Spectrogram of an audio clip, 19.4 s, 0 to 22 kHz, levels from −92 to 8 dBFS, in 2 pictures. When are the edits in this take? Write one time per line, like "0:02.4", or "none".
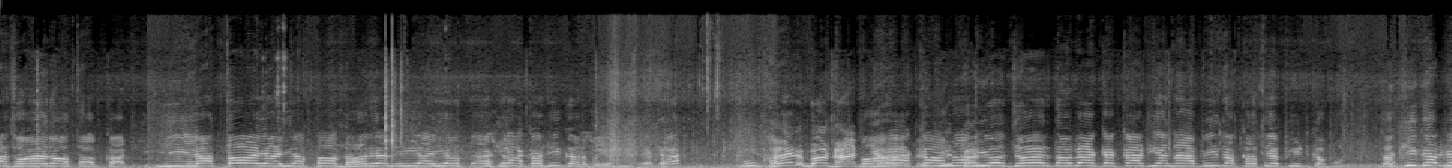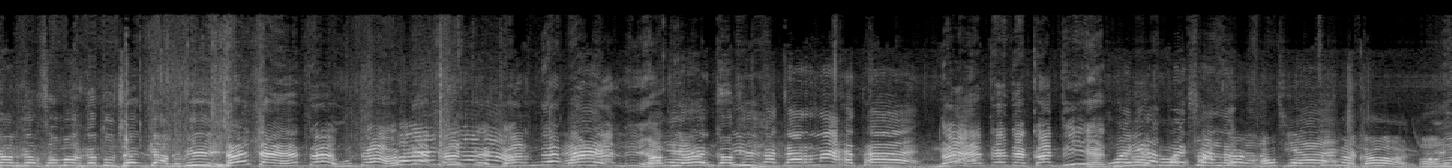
0:00.9
0:09.0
